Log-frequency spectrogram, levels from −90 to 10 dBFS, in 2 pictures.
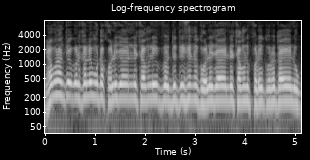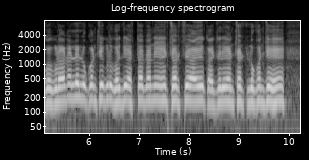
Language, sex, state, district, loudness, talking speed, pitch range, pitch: Marathi, male, Maharashtra, Chandrapur, -15 LUFS, 175 wpm, 165-180 Hz, 175 Hz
